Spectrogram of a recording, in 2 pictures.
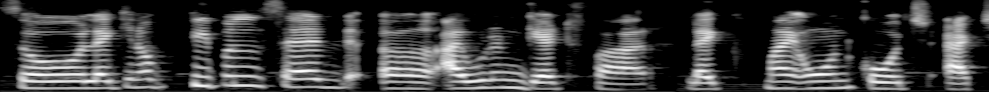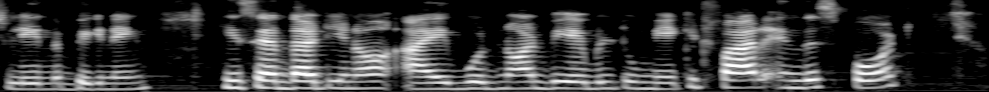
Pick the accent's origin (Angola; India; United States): India; not take me seriously because I was from India.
